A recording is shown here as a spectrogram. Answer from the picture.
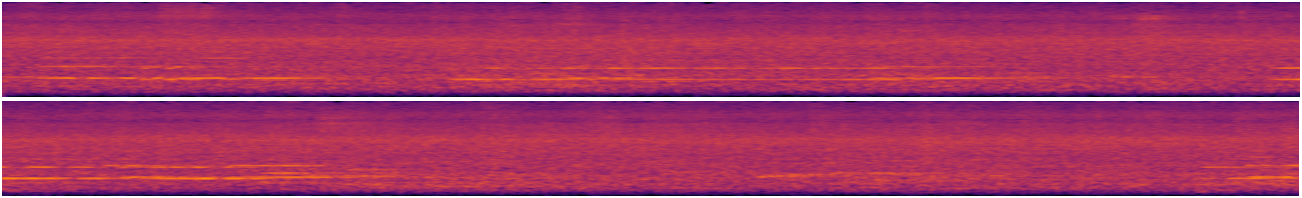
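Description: A flute playing long held notes in short phrases, each note lasting a second or two and stepping between a few pitches, with gaps between the phrases, over a steady hiss of room and crowd noise.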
